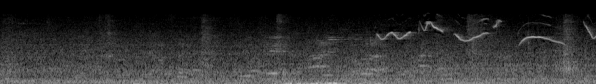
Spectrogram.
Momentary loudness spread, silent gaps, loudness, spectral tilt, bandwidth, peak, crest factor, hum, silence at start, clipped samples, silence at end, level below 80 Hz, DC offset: 11 LU; none; -29 LUFS; -3 dB/octave; 12 kHz; -14 dBFS; 16 dB; none; 0 s; under 0.1%; 0 s; -36 dBFS; under 0.1%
